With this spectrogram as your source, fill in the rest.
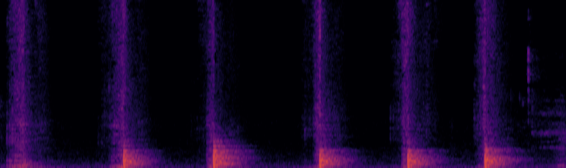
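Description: Six evenly spaced knife chops through onion on a cutting board, each a sharp close thud roughly a second apart, with no talking, while making salsa at home.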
